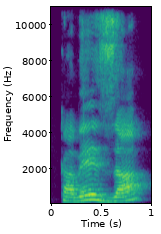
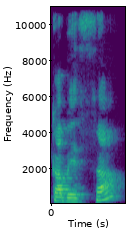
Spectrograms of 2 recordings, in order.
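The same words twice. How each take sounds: First: It is said with a South American Spanish accent. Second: It is said with a Spanish accent from Spain. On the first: "she says cabeza, nariz, or something like this" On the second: "I say cabeza ... because I'm from Spain"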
